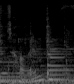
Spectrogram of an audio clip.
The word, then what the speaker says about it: thyme: with the th, the th, which is basically pronounced thyme, which is the herb or herb if you live in America.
